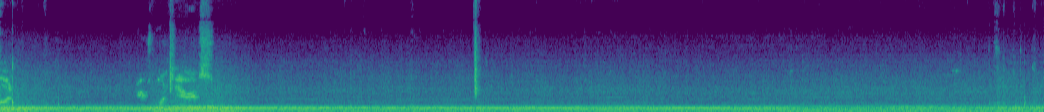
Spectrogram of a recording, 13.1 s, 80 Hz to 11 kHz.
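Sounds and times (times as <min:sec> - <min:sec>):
combine harvester drone: 0:00.0 - 0:13.0.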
